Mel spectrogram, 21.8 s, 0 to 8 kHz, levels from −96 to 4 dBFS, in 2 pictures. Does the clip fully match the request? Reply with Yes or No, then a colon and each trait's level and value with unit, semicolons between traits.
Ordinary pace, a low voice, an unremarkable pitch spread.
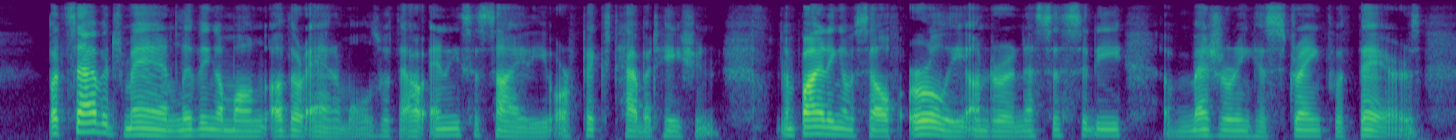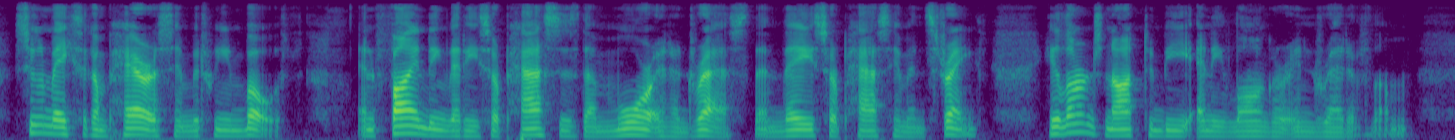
Yes: average, 160 wpm; low, 110 Hz; average, 3.4 semitones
